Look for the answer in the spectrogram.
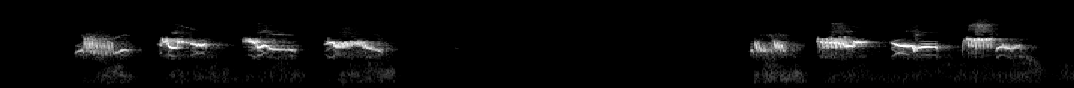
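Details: Two bursts of four quick, rough whistled notes from a pale thrush, roughly two per second, separated by a pause of over two seconds; no other sounds.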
